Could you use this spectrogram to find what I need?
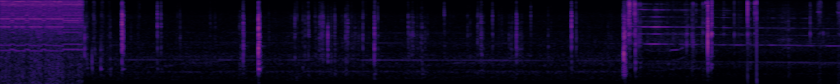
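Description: Metal tools clatter onto a table.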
